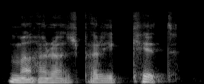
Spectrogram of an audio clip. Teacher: in Bengali, the ksha sound, k with retroflex s after it, becomes ka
